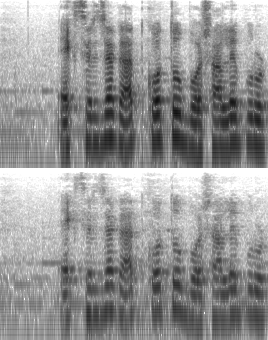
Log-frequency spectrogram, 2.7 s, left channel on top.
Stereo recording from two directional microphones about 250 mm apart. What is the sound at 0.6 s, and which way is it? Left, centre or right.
Speech, left.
